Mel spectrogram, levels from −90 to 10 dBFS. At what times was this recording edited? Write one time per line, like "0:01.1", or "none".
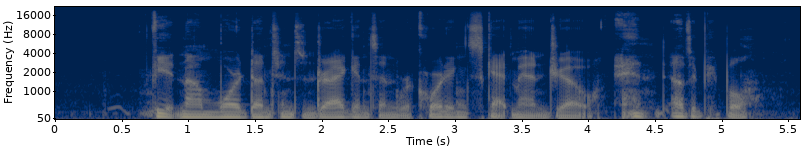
0:04.1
